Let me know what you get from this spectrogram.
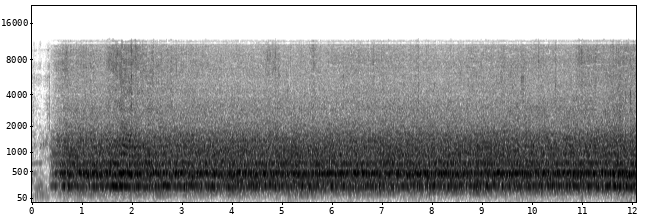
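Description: Many honeybees buzzing around an open hive, a steady, even hum that comes in about half a second in.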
